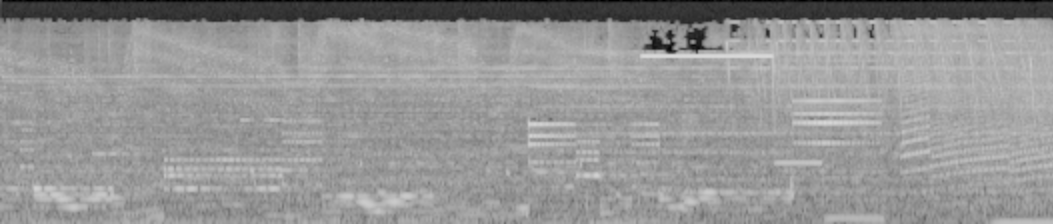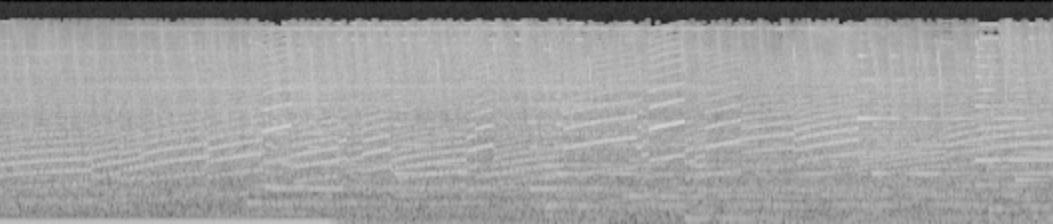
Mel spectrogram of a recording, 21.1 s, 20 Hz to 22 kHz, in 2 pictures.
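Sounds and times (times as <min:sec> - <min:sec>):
synthesizer tones sweeping upward: 0:08.7 - 0:21.0
deep bass drone: 0:09.1 - 0:21.0.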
